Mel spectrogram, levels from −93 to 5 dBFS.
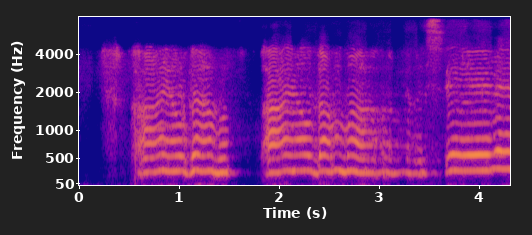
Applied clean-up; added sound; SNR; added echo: neural mask model Resemble Enhance denoiser.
